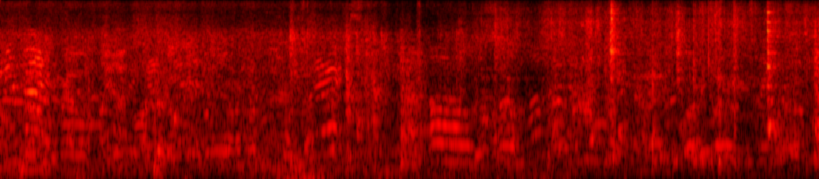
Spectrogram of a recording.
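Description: Several children's and adults' voices talking and calling over one another, none close enough to make out, with a few sharp clicks.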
